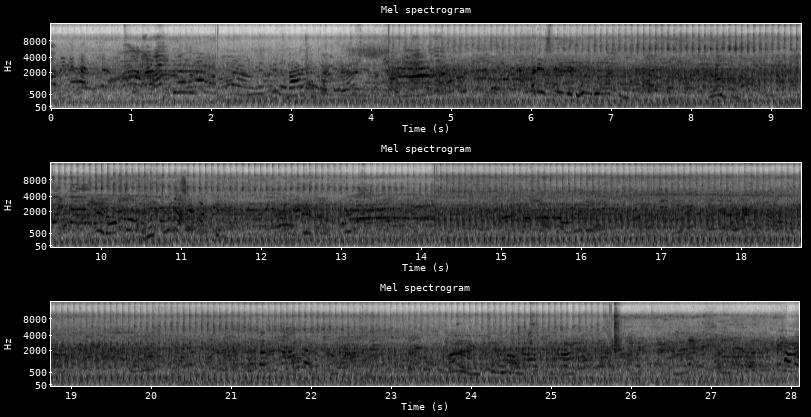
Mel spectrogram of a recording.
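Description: Crowd hubbub: many people talking and calling out at once, a dense babble of overlapping voices, over a steady low hum.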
